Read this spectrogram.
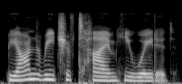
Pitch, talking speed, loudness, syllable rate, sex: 195 Hz, 195 wpm, -16 LUFS, 4.1 syllables/s, female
